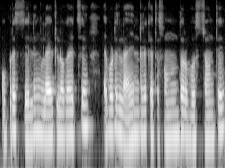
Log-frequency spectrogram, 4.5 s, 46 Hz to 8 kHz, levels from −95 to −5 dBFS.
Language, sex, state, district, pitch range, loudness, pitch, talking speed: Odia, male, Odisha, Malkangiri, 120-135 Hz, -17 LUFS, 125 Hz, 135 wpm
